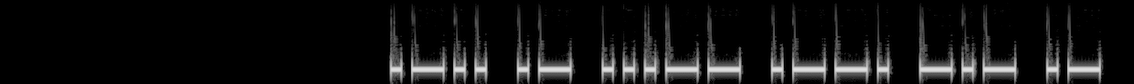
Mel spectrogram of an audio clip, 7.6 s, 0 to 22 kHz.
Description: Morse code, heard as a keyed tone, about 17 wpm, 700 Hz. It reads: LA3PKA
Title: DXCC-100 Call Signs - 6 Characters - Repeated 2x - 17wpm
